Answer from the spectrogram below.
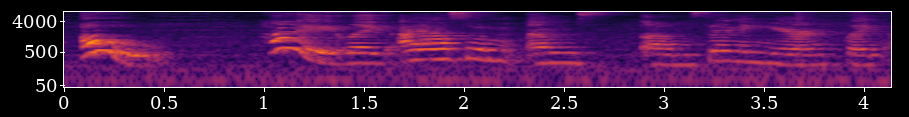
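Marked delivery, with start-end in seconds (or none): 0.1-1.4 high, loud startled oh hi; fake-bright hello to strangers; awkward surprised hi. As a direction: squeak out a caught-off-guard greeting. Awkward greeting to arriving people.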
